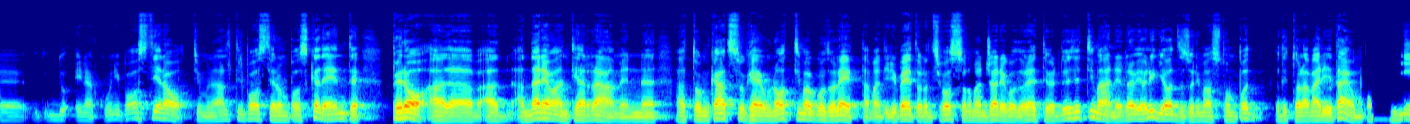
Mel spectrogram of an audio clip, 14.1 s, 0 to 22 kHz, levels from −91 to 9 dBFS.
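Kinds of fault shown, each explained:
Microphone volume stepped up: the input gain of the microphone is raised in one abrupt step, so the speech and the background noise get louder together rather than fading up. It happens twice here, by about 8 dB at 1.38 s and by about another 4 dB at 2.4 s. On a waveform the envelope widens suddenly at each point. On a spectrogram every band, including the quiet noise floor, brightens at the same instant.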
